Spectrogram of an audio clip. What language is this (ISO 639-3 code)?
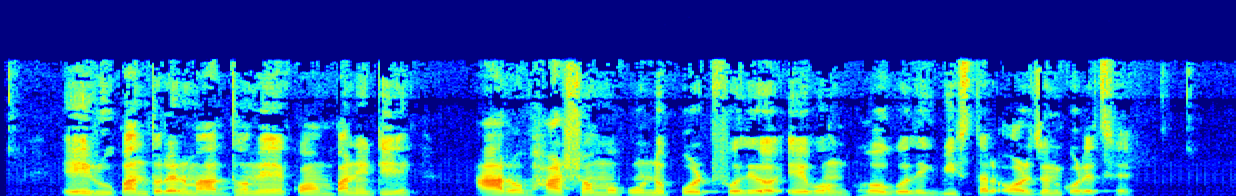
ben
